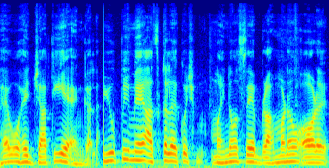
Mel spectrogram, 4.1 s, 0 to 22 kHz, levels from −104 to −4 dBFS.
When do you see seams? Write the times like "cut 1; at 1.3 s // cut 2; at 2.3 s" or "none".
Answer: cut 1; at 1.3 s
